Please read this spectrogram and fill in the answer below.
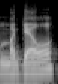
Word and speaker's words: McGill: I saw a Brewers account today tweet big, beautiful McGill. Kind of rhymes with Bill.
